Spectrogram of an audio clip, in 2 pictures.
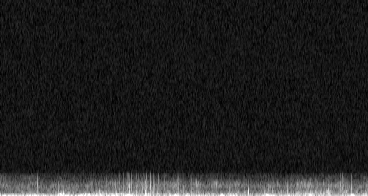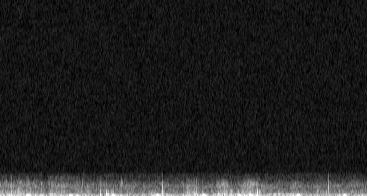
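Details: Low, irregular gurgles and rumbles with occasional clicks from a woman's stomach, from digestion or hunger, heard through headphones during hypnosis: stomach growling (bowel sounds).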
